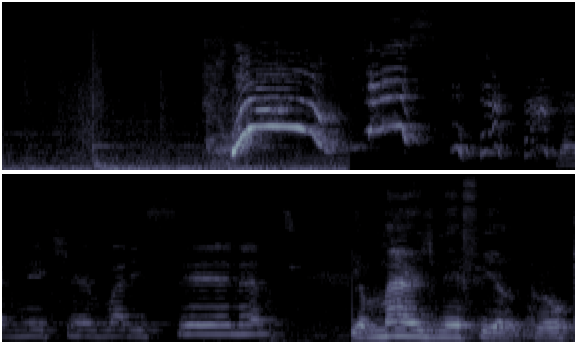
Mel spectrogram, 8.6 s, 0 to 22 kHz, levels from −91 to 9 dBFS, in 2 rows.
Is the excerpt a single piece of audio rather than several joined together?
no; 1 cut; at 6.9 s

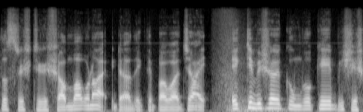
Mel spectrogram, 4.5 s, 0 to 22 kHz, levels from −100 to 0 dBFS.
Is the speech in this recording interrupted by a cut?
yes; 1 cut; at 2.7 s

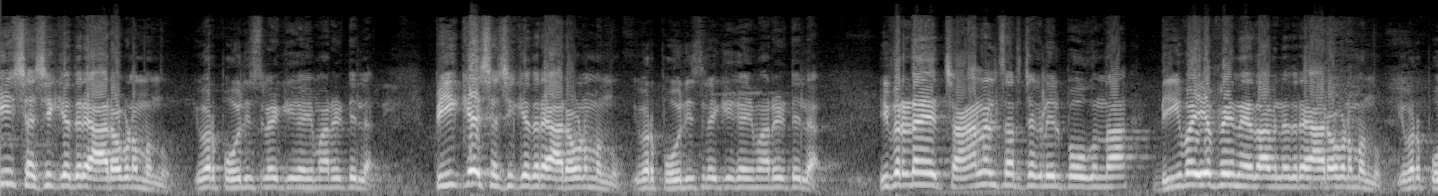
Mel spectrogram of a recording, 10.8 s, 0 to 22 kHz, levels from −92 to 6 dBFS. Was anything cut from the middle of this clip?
no; 0 cuts

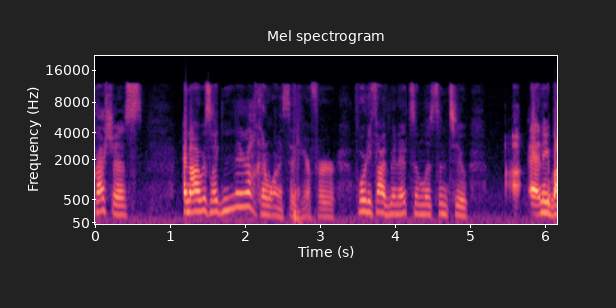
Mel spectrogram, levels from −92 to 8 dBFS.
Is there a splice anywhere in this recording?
no; 0 cuts

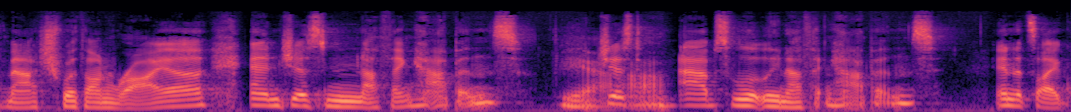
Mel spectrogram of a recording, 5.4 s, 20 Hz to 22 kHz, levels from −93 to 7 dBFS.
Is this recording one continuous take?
no; 1 cut; at 2.7 s

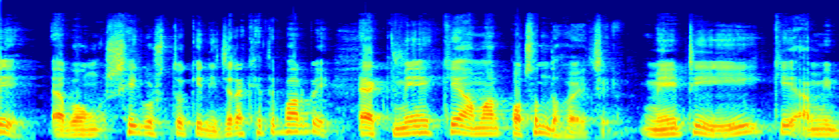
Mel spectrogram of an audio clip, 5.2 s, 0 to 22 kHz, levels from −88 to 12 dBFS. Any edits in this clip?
yes; 1 cut; at 2.2 s

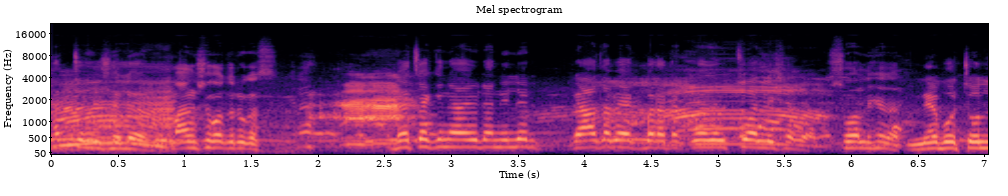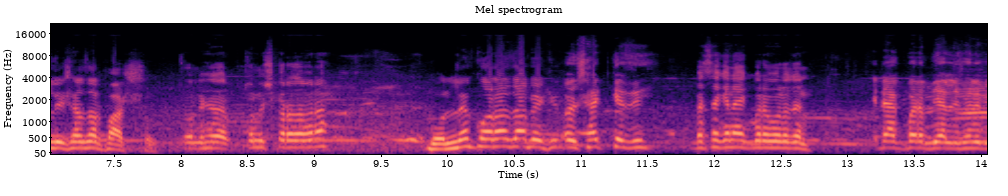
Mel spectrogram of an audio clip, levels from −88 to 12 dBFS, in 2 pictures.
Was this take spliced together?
yes; 3 cuts; at 2.1 s, 6.4 s, 10.8 s

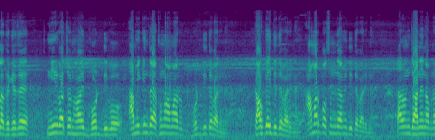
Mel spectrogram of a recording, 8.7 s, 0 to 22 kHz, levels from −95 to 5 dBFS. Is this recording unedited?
yes; 0 cuts

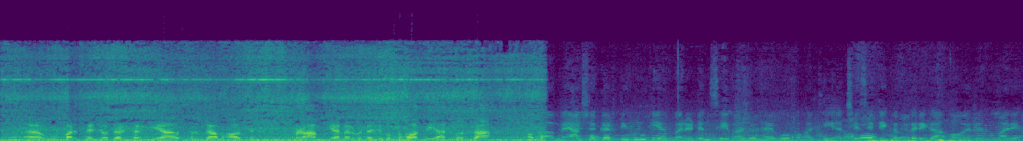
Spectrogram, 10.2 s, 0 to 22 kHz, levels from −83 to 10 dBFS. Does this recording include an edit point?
yes; 1 cut; at 5.4 s

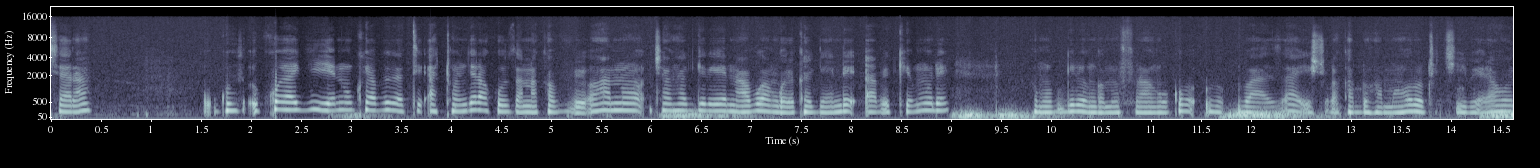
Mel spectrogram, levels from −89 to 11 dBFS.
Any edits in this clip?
no; 0 cuts

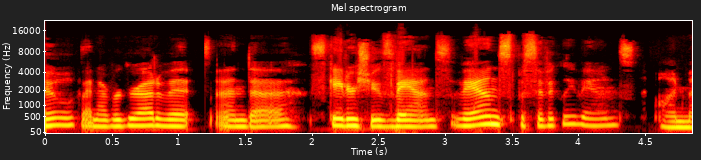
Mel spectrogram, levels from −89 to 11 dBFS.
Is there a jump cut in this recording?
yes; 1 cut; at 1.2 s

